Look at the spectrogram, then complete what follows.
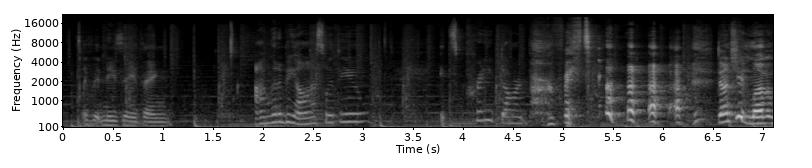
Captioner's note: laughter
